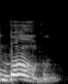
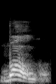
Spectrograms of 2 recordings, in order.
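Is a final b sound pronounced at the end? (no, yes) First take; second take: yes; no. First: The word ends with a b sound. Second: The word ends on the m sound. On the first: The speaker calls it wrong. "ना कि बॉम्ब। बॉम्ब नहीं बोलना, last में बी नहीं बोलना" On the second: The speaker calls it right. "आपको सिर्फ बॉम बोलना है"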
